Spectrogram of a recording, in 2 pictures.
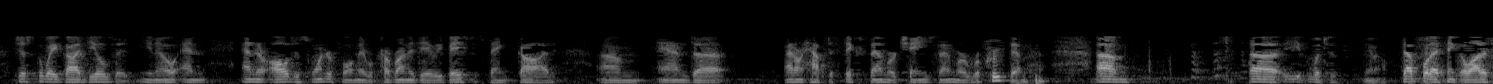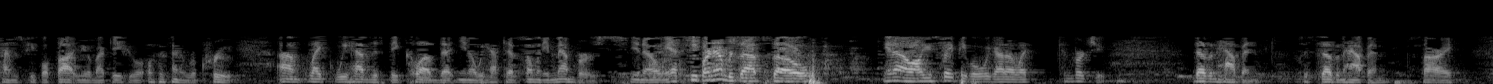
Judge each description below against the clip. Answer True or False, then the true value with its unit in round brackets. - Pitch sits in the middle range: False (110 Hz)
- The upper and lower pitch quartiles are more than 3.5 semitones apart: False (3.2 semitones)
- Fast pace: True (220 wpm)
